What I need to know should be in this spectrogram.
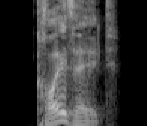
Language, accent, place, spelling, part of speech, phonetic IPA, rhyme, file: German, Germany, Berlin, kräuselt, verb, [ˈkʁɔɪ̯zl̩t], -ɔɪ̯zl̩t, De-kräuselt.ogg
- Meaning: inflection of kräuseln: 1. third-person singular present 2. second-person plural present 3. plural imperative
